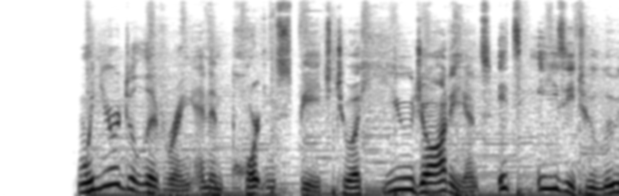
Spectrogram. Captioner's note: voice-over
